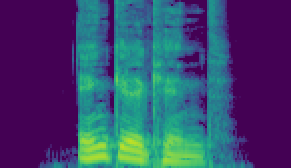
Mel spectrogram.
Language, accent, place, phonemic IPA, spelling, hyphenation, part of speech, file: German, Germany, Berlin, /ˈɛŋkl̩ˌkɪnt/, Enkelkind, En‧kel‧kind, noun, De-Enkelkind.ogg
- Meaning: grandchild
